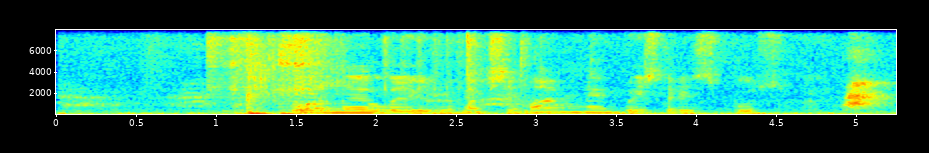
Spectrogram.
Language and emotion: Russian, neutral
